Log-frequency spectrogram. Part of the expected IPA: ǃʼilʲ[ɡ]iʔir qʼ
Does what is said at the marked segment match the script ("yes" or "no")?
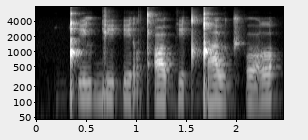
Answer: yes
